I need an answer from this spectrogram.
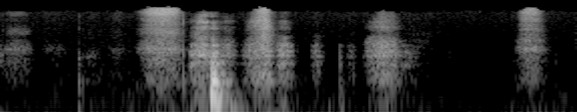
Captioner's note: laughing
